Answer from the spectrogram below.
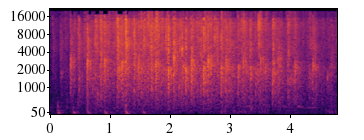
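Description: A crowd breaks into steady applause, many hands clapping in a dense, continuous patter that stays fairly loud and even for several seconds, with no one talking over it.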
